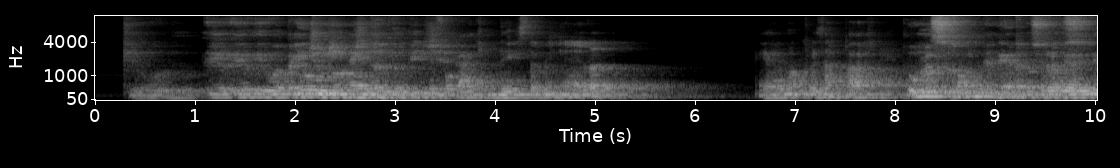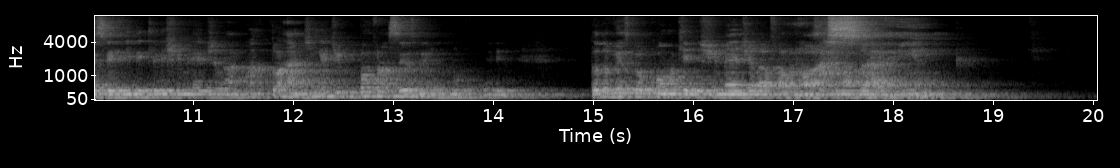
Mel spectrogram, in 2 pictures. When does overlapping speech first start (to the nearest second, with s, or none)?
2 s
